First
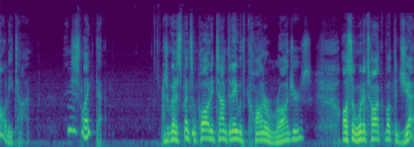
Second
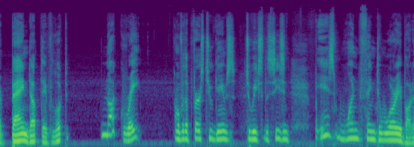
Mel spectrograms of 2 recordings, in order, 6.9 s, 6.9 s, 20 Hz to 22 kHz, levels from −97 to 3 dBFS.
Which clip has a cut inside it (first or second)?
second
